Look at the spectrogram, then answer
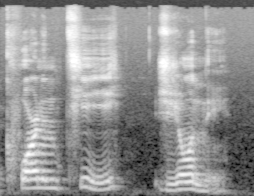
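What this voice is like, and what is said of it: Put-on Italian accent. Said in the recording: “I'm pretty sure that's an authentic Italian accent.”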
